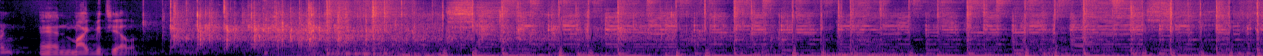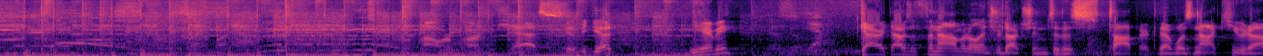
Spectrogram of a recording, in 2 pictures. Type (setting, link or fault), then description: setting, live audience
